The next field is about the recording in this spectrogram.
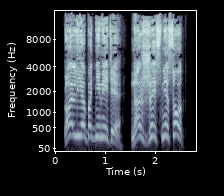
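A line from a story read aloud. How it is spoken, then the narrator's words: Warrior shouting. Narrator (Russian): закричал какой-то воин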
